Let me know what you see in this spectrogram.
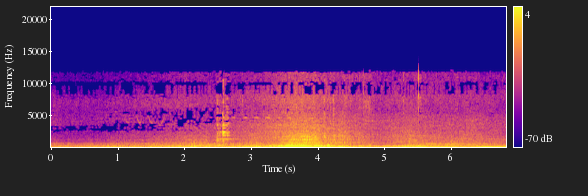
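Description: Fourth-generation Suzuki Jimny's engine pulling the 4x4 up a grassy slope, growing louder as it comes close about three to four seconds in, then easing a little. A couple of sharp clicks are heard along the way.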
